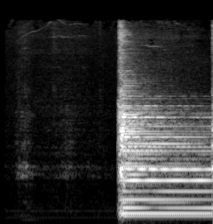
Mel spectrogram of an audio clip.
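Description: Three-string cigar box guitar in open G (G-D-G) struck once about a second in, the chord starting suddenly and ringing out steadily at one pitch.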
